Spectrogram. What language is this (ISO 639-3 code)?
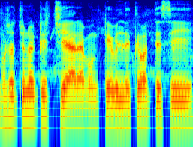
ben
